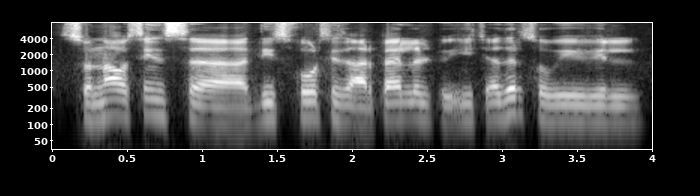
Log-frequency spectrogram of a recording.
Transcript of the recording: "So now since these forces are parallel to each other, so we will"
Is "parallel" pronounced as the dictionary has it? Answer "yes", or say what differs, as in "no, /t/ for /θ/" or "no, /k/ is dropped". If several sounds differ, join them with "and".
no, /l/ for /ɹ/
